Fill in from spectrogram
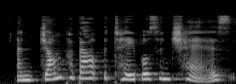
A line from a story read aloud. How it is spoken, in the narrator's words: said, laughing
